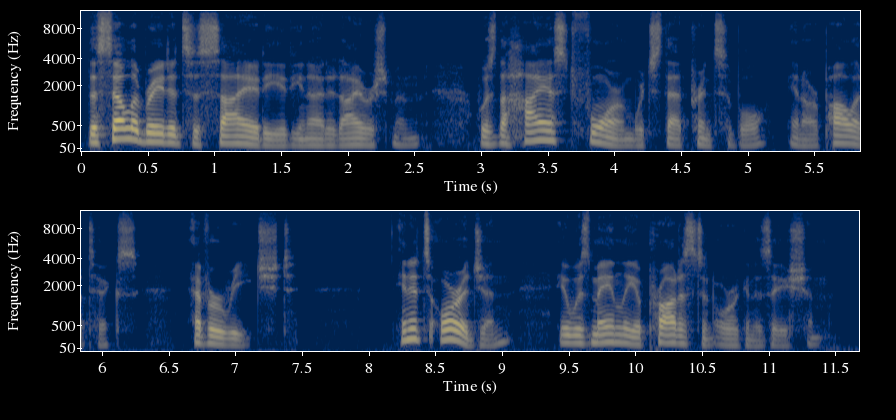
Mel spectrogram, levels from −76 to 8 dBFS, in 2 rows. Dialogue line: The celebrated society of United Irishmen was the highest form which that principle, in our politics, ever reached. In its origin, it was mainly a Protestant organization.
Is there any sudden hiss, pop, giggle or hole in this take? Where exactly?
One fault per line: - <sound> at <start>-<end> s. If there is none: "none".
none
